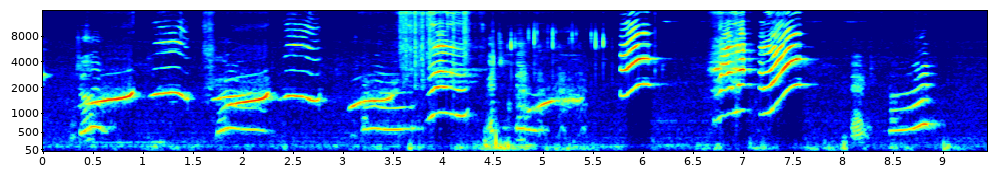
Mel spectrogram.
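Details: Talking ringneck parrot indoors, uttering a steady string of speech-like whistled syllables in two-note pairs, some rising sharply, roughly one every second, with a low background hum.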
